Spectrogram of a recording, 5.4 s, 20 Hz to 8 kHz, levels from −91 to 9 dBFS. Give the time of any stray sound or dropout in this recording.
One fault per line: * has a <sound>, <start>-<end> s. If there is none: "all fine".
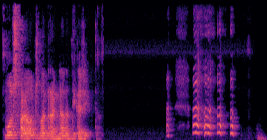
* has a laugh, 3.3-4.9 s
